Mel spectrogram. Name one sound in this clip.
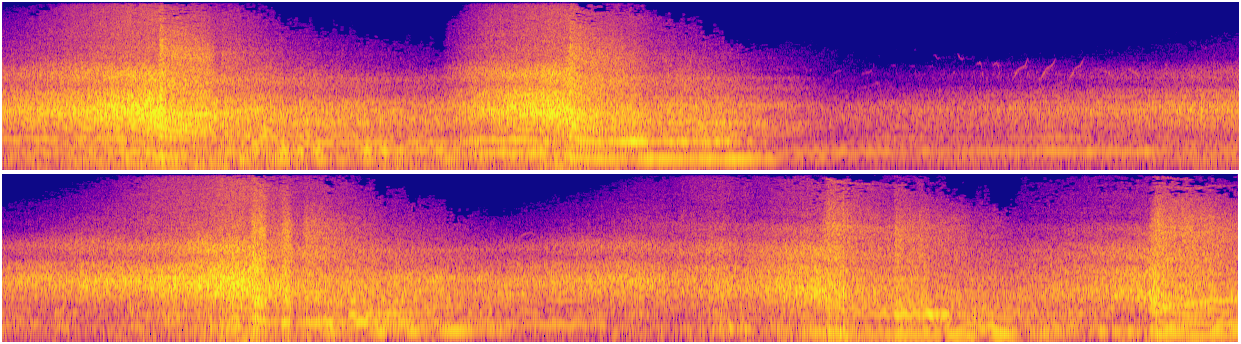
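A hybrid racing prototype's engine roars past at high speed, its pitch dropping as it goes by.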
